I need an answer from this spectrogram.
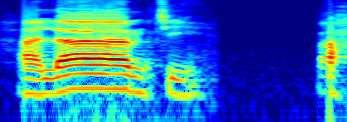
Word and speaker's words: halamti: Donc quand ce sont des verbes qui sont au passé, ça va être prononcé mille'el. En général, lorsque c'est la première personne. Halamti. Pas halamti.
